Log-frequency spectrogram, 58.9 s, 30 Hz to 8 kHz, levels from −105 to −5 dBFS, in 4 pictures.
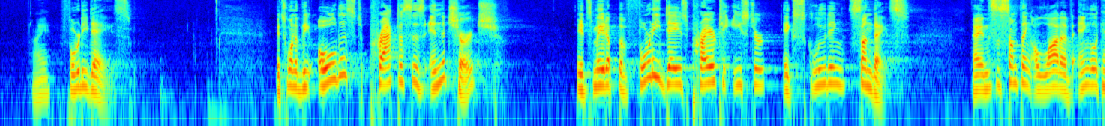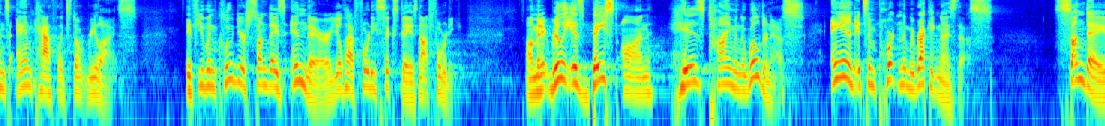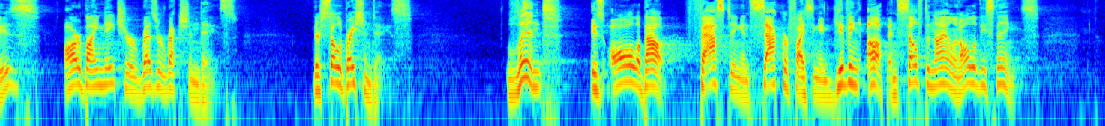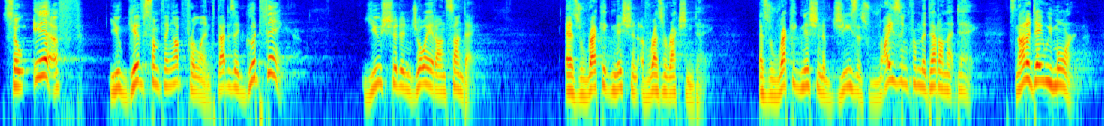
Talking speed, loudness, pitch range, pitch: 135 wpm, -29 LUFS, 140-200 Hz, 175 Hz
